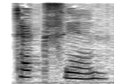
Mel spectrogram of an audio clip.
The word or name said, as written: texian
